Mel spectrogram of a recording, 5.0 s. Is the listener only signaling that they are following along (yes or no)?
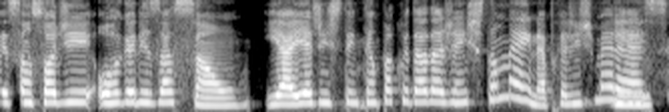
no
